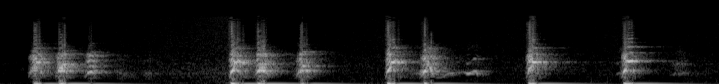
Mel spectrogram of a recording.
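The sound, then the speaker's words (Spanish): A dog barks in many sharp, loud barks, mostly in quick pairs or triplets with short silent gaps between, heard on its own without talk. “Con ladrido de perro de fondo, así es la libertad por Oscar del Cerro”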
